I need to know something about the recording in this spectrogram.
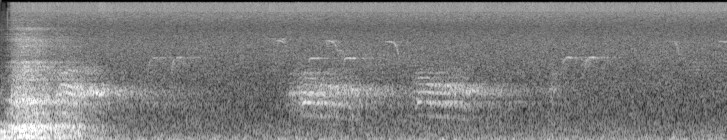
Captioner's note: birds cawing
